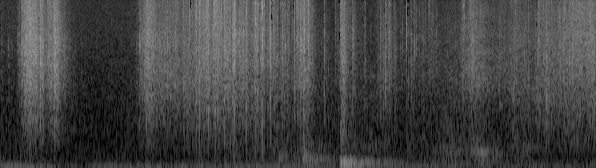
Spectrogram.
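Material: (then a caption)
Straw. A large bundle of natural straw broom bristles, tied with blue string and tape, is held close and rubbed and scratched with fingertips and long nails. Dry, bright crinkling rustles come in bursts, with a soft low thump partway through.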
